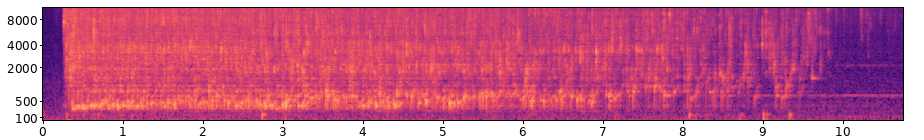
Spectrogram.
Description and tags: Simulated but frighteningly realistic urination sequence recorded with laptop and USB microphone in the bathroom.
noises, pee, foley, pouring, bathroom, liquid, toilet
